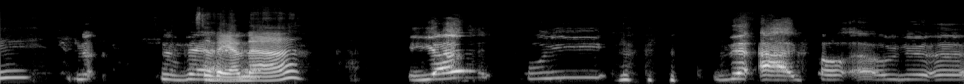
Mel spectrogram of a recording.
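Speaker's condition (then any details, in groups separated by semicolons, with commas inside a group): Cerebral palsy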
